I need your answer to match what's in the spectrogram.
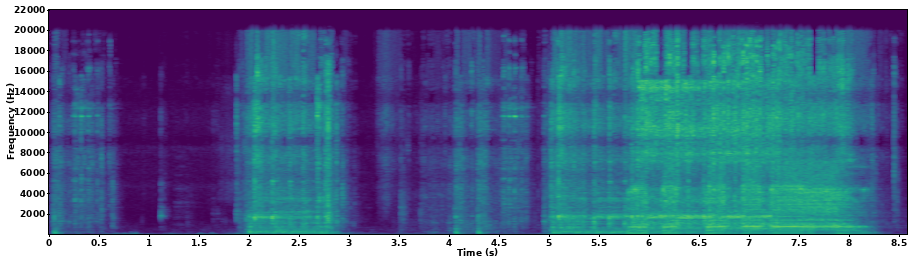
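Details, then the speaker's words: Troy-Bilt string trimmer, primed: catches and buzzes briefly, cuts out, fires again and revs before fading; it runs only on primed fuel because the carburetor is missing its O-ring, causing an air leak. "It's only going to run while the fuel's there, and then that's it. Because it can't pull any more fuel in."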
